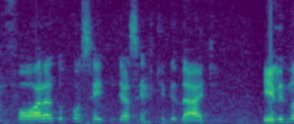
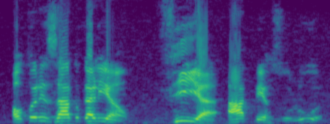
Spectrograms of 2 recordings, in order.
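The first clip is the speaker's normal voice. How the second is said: clear, deliberate controller phrasing; radio clearance read; 3 semitones higher, 6 dB louder than usual. Shown as a demonstration. Instructor demonstrating a clearance to students, deliberate radio voice. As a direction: spell out the clearance for the pilot. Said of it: "ele seria algo desse tipo aqui".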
